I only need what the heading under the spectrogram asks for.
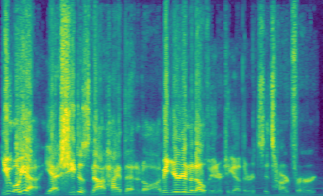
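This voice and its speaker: A man's voice: medium pitch, sing-song, rapid-fire, bright, forceful tone, slightly rough, faint music behind. A man narrating an improvised tabletop game as game master, hesitating as he searches for words.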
